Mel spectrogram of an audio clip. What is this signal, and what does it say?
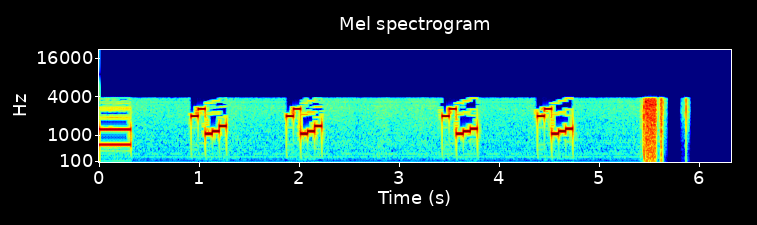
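Five-tone selective call (ZVEI), heard as quick runs of five tones, tones of about 70 ms. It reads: 88124 88124 88123 88123
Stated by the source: ZVEI five-tone call received by SDR.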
